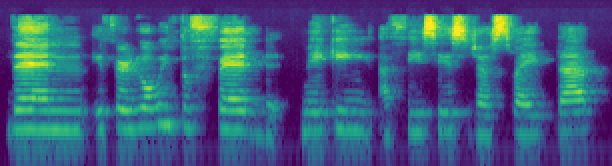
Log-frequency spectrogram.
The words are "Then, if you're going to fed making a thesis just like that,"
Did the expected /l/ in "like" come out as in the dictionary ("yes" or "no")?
no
